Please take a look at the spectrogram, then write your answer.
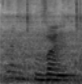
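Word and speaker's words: one: अब देख लो ओ एन को हम पढ़ रहे हैं ऑन लेकिन ओ एन इ लगा दिया मैंने तो इसको क्या पढ़ेंगे हम वन मतलब क्या चीज का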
